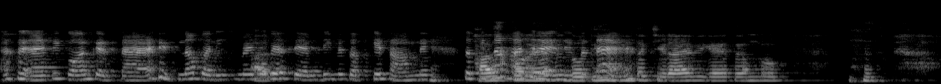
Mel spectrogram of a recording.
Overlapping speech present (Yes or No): Yes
